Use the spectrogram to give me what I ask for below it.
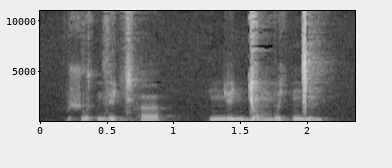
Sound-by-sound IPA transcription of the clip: ʃo˨tnzɛ˨chɐ˨ | ɲɛ˨ɲ ɟɔ˨˦mbɐ˨˩˦c ŋ͡ǀi˨

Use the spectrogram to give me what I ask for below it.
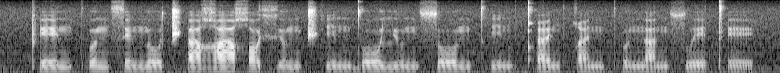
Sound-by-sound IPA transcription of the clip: pʼenpʼʊnsɪ not͡ʃʼa ʁaχɔxʲont͡ʃʼin d̪olʲun sont̪ʰin qʼɪnqenpʼʊnan sʷetʼe

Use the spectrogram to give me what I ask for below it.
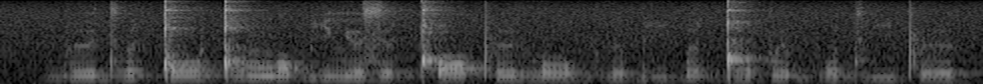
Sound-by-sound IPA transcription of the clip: bɘdʱə ǃoɡ͡ǃɔ ŋɔɓilʲəzɘ ǃʼɔpʼɘ ɦo bʱɘɓiɓə ɡ͡ǃəpɘ bʱodʱipʼɘ

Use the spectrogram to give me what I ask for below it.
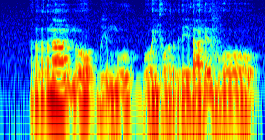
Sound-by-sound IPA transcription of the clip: rã˦˨noː˦ɓi˨muː˦ ɡ͡bo˨ jo˨ri˨ ɾa˦ɾɪ˨ vo˦˨

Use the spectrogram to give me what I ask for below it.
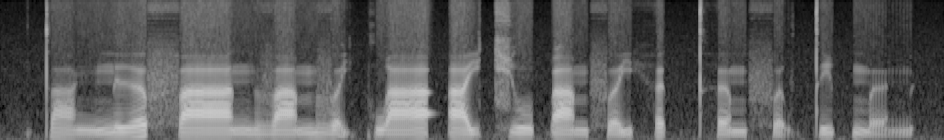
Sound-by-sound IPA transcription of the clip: t̪a̤˨˩ŋnɨ˨˦ə̯ faː˧nva˨˦mvə̰˧˨j kwaː˨˦ʔa˧jt͡ɕu˧ ɓa˧mfə˨˦jhə˦˥t̚ t̪ʰə˧m fə̰˧˨w t̪i˦˥p̚mə˧˩˨n

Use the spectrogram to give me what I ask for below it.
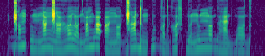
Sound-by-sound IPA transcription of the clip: ɡ͡ǁɔ˥m ʔu˩mnɑ˥ŋ͡ǁɑ˩ɦɔ˥ lɔ˩dmɑ˥mwɑ˥ʔɑ˩ ŋɔ˩ɡ͡ǁɑ˥du˩mɓu˥ ɡɔ˩dɡʱɔ˥sɓʊ˩nu˥ ŋɔ˥ ɡʱa˩dbɔ˩d

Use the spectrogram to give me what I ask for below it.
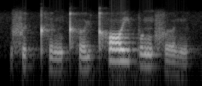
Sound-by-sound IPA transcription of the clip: fɪ˧k̚t̪ʰɪ˨ŋ kʰɵ˨˧ɥkʰɔː˥jpʊ˧ŋ fɵ˨˩n

